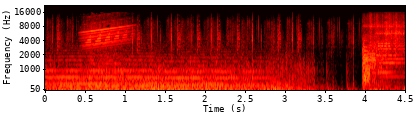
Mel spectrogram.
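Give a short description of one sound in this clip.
Game music plays with bright chiming notes.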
